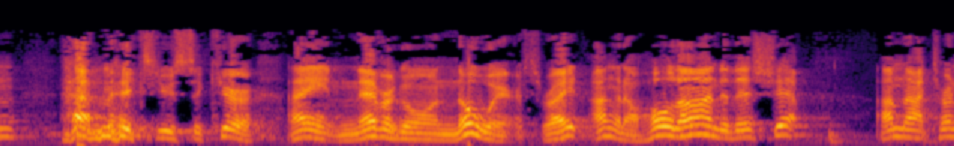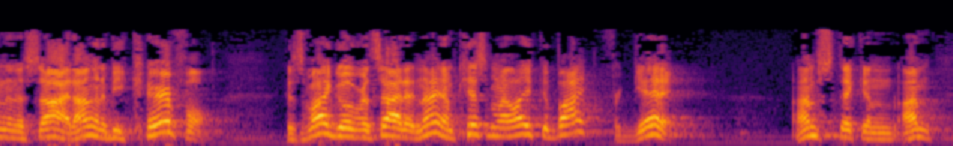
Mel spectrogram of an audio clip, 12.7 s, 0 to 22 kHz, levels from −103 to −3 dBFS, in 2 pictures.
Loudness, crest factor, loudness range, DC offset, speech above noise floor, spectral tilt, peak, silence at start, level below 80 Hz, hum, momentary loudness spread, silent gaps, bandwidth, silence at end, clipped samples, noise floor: -23 LUFS; 18 dB; 2 LU; under 0.1%; 38 dB; -4 dB/octave; -6 dBFS; 0 s; -60 dBFS; none; 10 LU; none; 10.5 kHz; 0.1 s; under 0.1%; -61 dBFS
